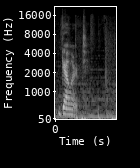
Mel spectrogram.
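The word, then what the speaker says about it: Gellert: yellow what is grindle wald's first name g gallert is that how you say it yes yeah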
